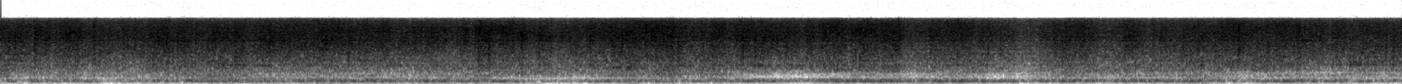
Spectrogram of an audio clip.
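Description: Veal ribs fry in a pan with a steady, close sizzling hiss that continues evenly throughout, no voices.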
